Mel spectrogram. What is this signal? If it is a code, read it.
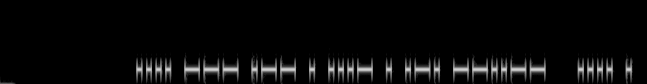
Morse code, heard as a keyed tone, about 25 wpm, 700 Hz. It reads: HOWEVER, HE
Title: Sentences from Top 1000 Words - Review Part 3 - 25wpm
